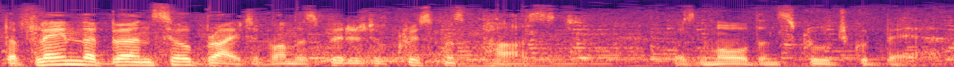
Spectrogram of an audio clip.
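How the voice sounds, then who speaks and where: A man's voice: on the low side, very animated, normal speed. A man giving dramatic literary narration in an old radio broadcast, with a tinny sound and music behind.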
